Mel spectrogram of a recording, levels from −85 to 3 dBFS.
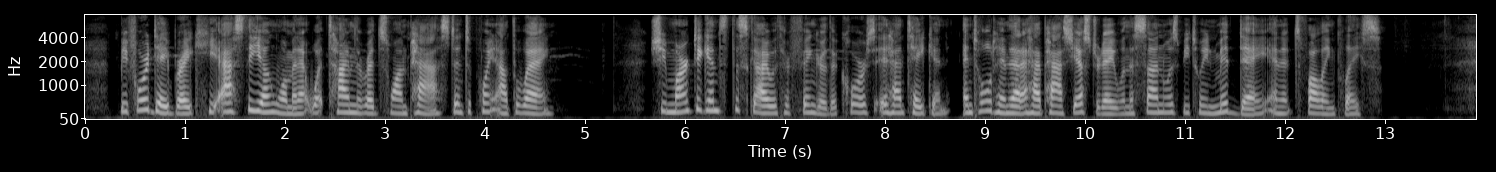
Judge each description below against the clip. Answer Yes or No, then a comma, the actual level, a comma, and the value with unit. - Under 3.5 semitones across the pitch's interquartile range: Yes, average, 3.0 semitones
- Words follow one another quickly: Yes, fast, 220 wpm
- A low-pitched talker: No, high, 210 Hz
